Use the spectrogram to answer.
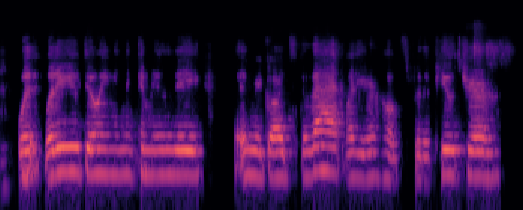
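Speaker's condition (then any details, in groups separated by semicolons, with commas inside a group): Cerebral palsy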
